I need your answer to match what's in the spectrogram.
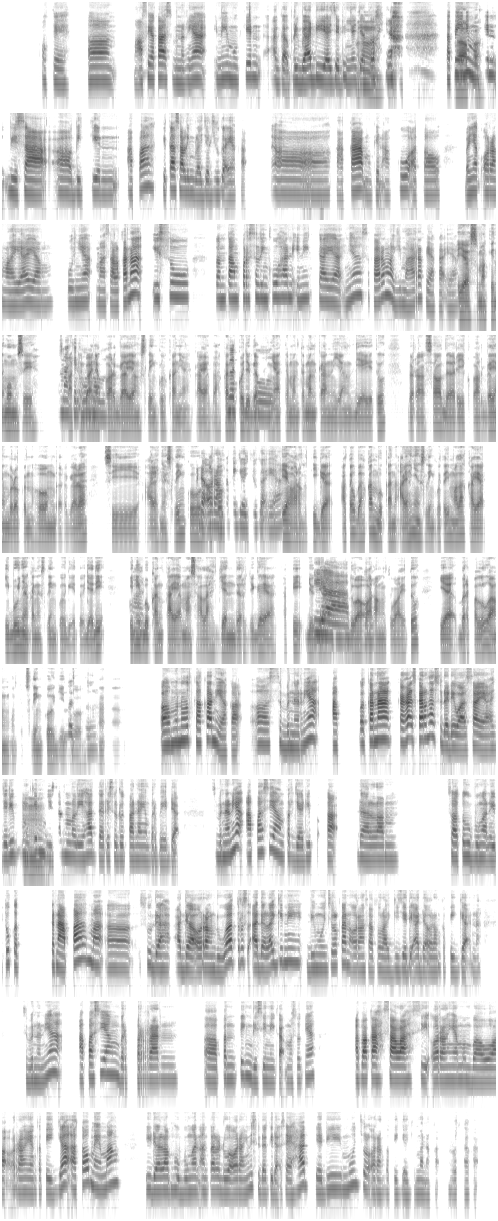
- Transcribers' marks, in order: chuckle; other background noise; in English: "broken home"
- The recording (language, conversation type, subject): Indonesian, podcast, Bisakah kamu menceritakan pengalaman ketika orang tua mengajarkan nilai-nilai hidup kepadamu?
